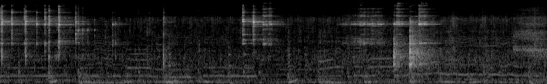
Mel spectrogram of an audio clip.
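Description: Garlic paste is stirred into a curry in a pan, with soft sizzling under scraping, clinking spoon-on-pan strokes that come in irregular bursts, close and moderately quiet.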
